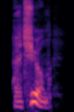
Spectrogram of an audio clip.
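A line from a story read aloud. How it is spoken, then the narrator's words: Breathed out. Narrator (Russian): выдохнул Хавьер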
